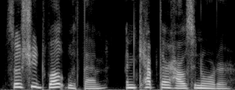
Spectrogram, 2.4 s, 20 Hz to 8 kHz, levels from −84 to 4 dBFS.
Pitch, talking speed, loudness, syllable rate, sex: 225 Hz, 280 wpm, -19 LUFS, 6.2 syllables/s, female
